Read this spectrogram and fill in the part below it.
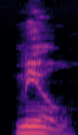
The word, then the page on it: mule: Australian English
